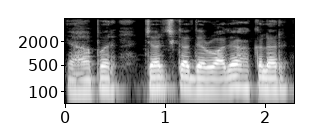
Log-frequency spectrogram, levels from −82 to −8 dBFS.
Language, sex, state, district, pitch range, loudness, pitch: Hindi, male, Jharkhand, Palamu, 110-120 Hz, -14 LUFS, 115 Hz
